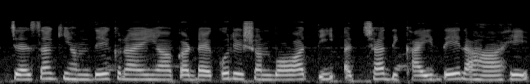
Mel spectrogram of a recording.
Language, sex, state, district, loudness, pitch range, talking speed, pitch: Hindi, female, Chhattisgarh, Kabirdham, -21 LUFS, 220-245 Hz, 180 wpm, 225 Hz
